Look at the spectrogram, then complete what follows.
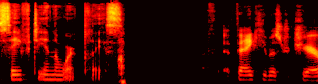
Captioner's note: speaking French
